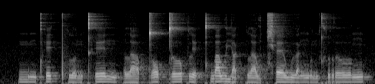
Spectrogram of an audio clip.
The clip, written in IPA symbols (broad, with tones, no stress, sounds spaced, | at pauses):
m ɯ˧ ŋ pʰ eː˥˩ k̚ pʰ l o˨˩ n kʰ e˥˩ n | l aː˨˩ p̚ d ɔː˥˩ p̚ d ɤː˦˥ p l e˨˩ ʔ kʰ w a˥˩ w j a˨˩ k̚ p l a˩˦ w t͡ɕʰ ɛː˧ w ɯ˩˦ a̯ ŋ o˩˦ n kʰ r ɤː˦˥ ŋ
